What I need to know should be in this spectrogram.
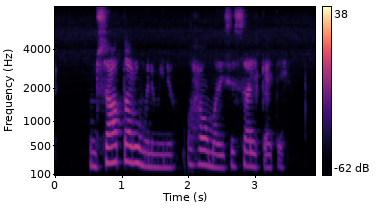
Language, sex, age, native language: Icelandic, female, 14, Icelandic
